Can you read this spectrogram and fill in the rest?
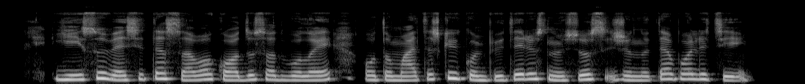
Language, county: Lithuanian, Alytus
